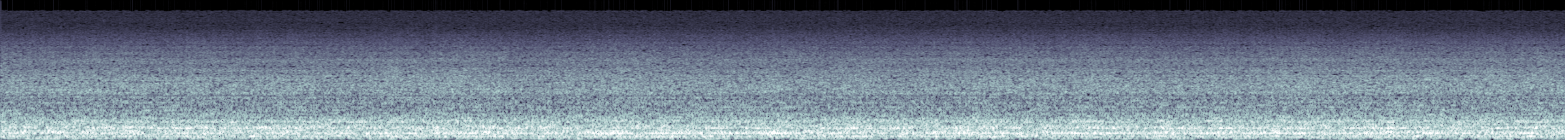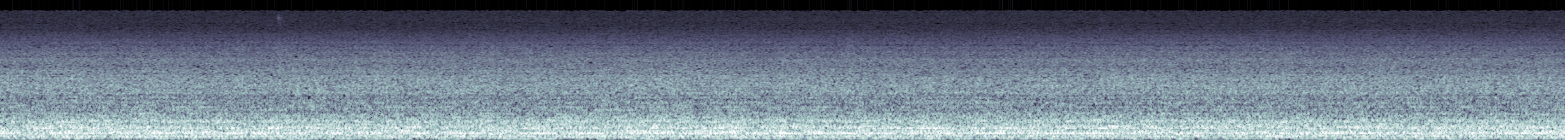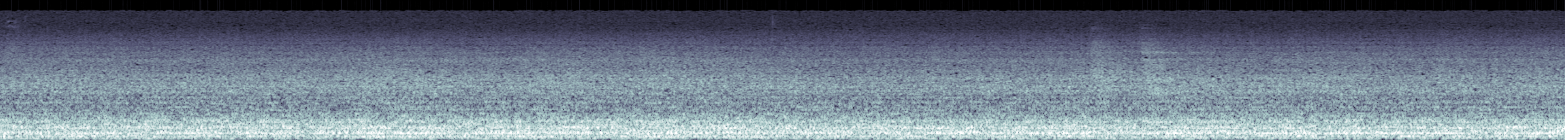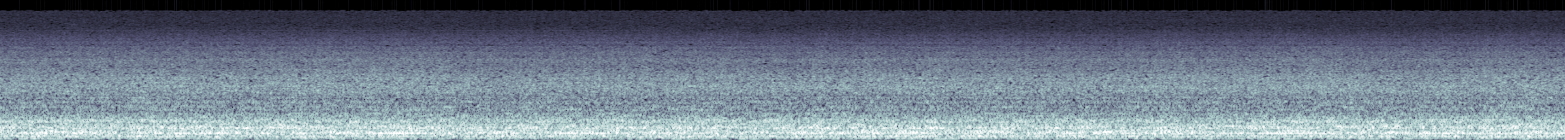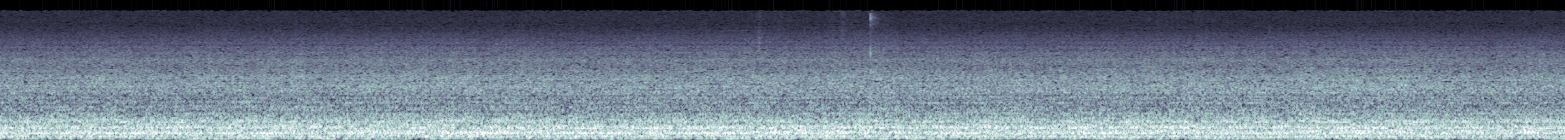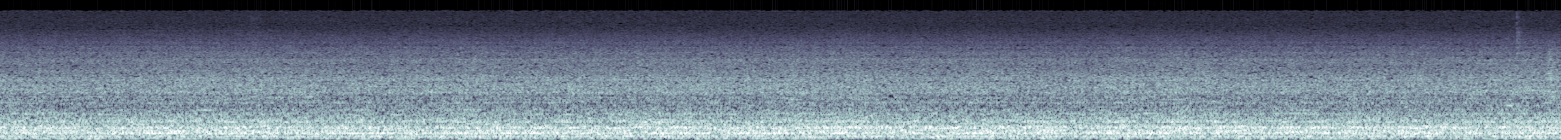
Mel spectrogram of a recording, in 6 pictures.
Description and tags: Elevador Ambience
Elevator, hall, room-noise, room-tone, roomtone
